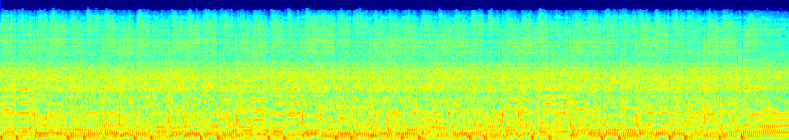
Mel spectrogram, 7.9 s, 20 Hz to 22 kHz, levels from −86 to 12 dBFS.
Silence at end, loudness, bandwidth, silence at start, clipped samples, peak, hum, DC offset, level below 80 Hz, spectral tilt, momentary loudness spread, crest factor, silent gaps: 0 s; -10 LUFS; 17 kHz; 0 s; under 0.1%; -2 dBFS; none; under 0.1%; -26 dBFS; -4 dB/octave; 1 LU; 10 dB; none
